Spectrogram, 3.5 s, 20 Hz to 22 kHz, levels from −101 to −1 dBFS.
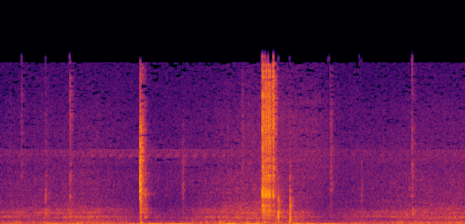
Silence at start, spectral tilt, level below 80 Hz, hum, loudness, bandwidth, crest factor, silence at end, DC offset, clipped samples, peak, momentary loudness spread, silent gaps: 0 s; -1 dB/octave; -42 dBFS; none; -23 LUFS; 17 kHz; 24 dB; 0 s; under 0.1%; under 0.1%; -2 dBFS; 22 LU; none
